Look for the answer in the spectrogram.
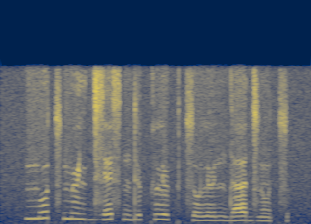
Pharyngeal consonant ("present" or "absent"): absent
